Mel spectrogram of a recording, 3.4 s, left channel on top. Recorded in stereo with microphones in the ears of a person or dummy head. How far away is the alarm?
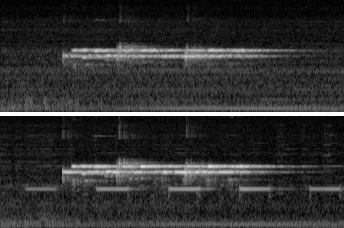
About 2.5 m.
